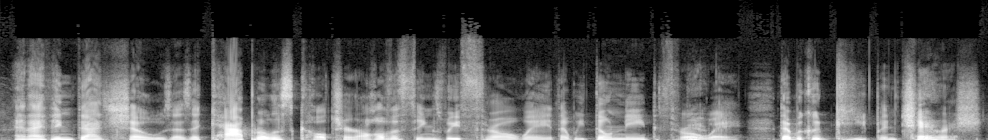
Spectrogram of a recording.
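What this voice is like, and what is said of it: Pretentious college student voice. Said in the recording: “That was my impression of a pretentious college student”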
